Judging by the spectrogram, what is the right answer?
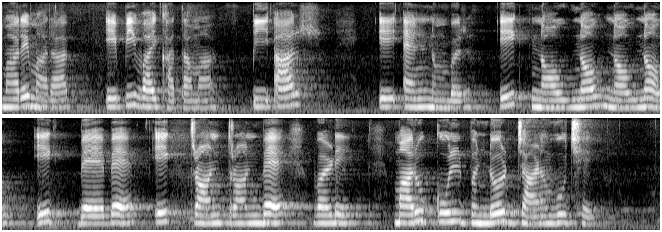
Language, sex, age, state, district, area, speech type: Gujarati, female, 18-30, Gujarat, Surat, rural, read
